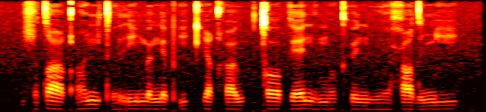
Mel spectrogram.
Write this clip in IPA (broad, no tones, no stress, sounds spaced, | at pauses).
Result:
ç ə̤ tˤ ə j ø qʼ ɔ̤ ɲ ə tʼ ə̤ r i m œ ŋ ɛ pʼ i kʰ i qʰ u | ǀ ɔ k ɛ n ə̤ m ɔ̤ kʰ ø n ṳ ɦ ɛ̤ ħ œ dˤ ɛ ɲ i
